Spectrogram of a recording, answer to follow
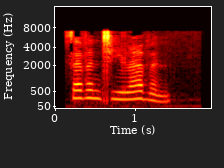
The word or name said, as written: seventyleven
